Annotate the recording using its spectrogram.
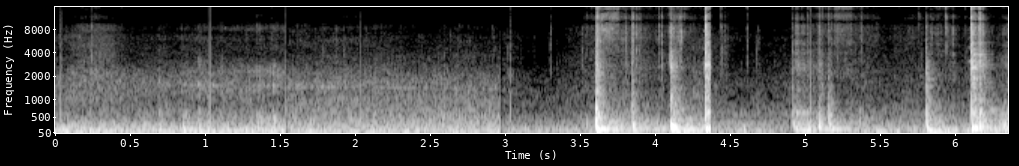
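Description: Steady low outdoor rumble of wind and street noise, then a series of sharp knocks and clanks in the second half from books being pushed through a metal library book-return slot.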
